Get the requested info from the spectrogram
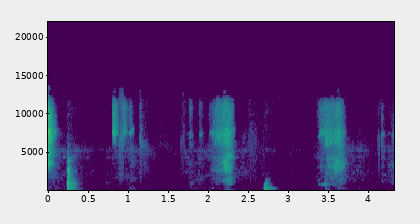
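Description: Chef's knife cutting into a head of cabbage on a plastic cutting board: a knock just after the start, then a few brief scraping cuts and a light thump, all faint.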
